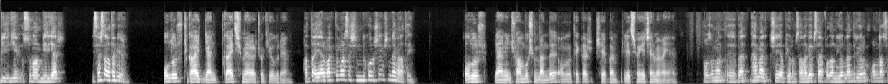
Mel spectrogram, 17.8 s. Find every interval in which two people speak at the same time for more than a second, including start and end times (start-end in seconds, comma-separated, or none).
none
